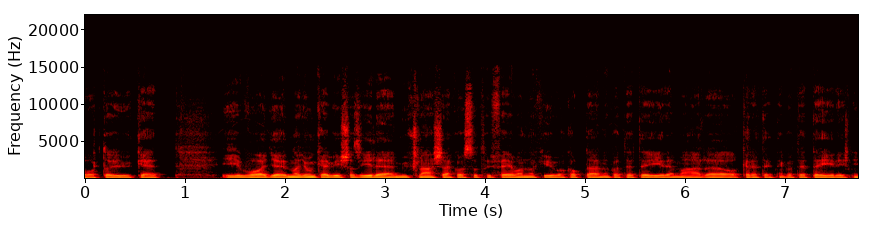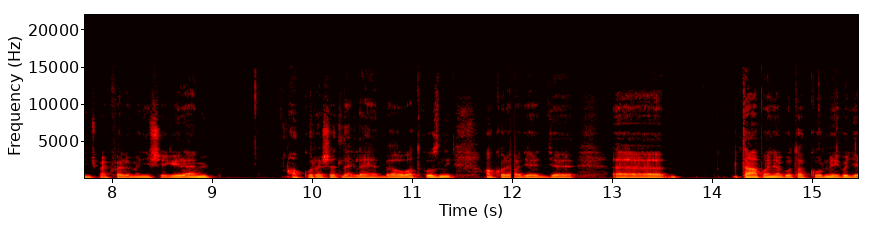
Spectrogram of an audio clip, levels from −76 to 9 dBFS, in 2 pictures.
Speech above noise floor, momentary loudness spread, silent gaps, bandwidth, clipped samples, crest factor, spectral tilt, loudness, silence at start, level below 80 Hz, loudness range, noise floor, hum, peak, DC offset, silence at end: 28 dB; 9 LU; none; 15 kHz; under 0.1%; 18 dB; -6.5 dB/octave; -32 LUFS; 0 s; -48 dBFS; 3 LU; -59 dBFS; none; -12 dBFS; under 0.1%; 0 s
